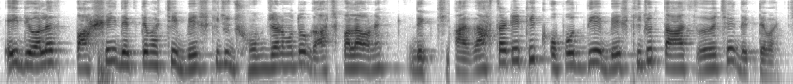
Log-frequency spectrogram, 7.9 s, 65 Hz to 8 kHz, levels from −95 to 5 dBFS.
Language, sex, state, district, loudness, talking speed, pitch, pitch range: Bengali, male, West Bengal, Dakshin Dinajpur, -18 LUFS, 175 wpm, 185 Hz, 170-220 Hz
